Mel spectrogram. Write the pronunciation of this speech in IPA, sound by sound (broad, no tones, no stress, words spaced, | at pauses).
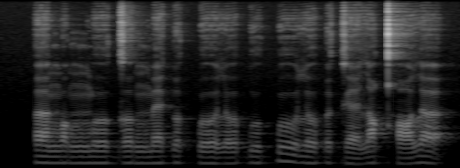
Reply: ɐŋɔ ŋ͡mʊː ɡɤŋ͡mɛɠɤ k͡pʊːlʊː ɓuk͡puː lʊɓə kɛlɛ qʰɔlɐ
